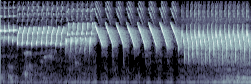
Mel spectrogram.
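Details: Canary with lovebird-chatter repertoire: bright rapid trills, then a series of separate sharp downslurred whistles about four per second, ending in a dense rattling roll.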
